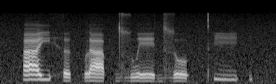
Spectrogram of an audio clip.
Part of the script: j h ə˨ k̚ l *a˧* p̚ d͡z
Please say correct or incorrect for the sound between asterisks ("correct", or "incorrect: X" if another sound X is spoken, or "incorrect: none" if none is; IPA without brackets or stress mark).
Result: incorrect: a˨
